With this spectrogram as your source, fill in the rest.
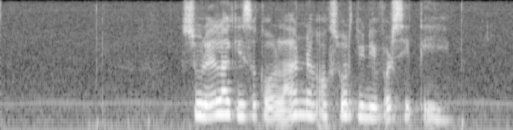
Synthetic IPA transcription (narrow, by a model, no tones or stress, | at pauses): sulelaɡ̥i̤səkola̰naŋʔɔ̰ksfɔrt̪junifərsit̪i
